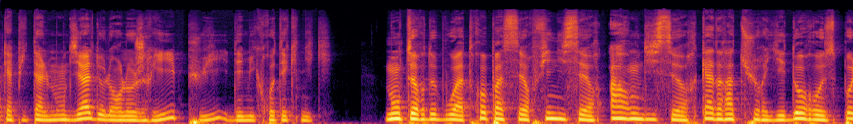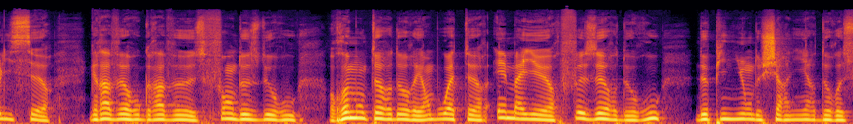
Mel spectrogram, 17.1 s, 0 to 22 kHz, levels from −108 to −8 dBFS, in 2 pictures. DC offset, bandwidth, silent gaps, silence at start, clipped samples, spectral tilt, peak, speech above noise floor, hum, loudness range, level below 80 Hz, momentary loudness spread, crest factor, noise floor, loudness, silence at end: under 0.1%; 14 kHz; none; 0 s; under 0.1%; -6.5 dB/octave; -2 dBFS; 40 dB; none; 4 LU; -34 dBFS; 8 LU; 16 dB; -58 dBFS; -18 LUFS; 0 s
